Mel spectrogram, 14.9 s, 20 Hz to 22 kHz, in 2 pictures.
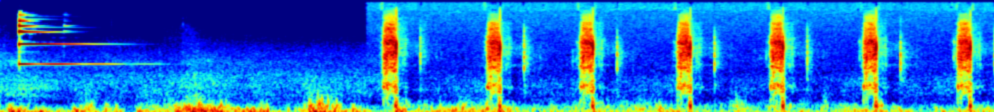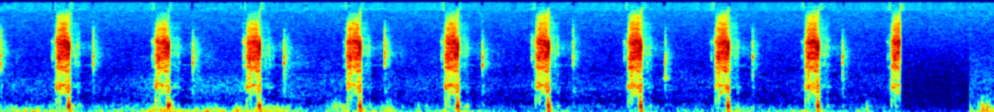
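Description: A Zion Arms R&D PW9 Mod.1 airsoft gun firing semi-auto, with about eighteen sharp, evenly spaced cracks in a steady rhythm over low background noise, no talking.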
